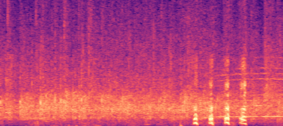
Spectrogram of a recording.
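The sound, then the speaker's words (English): A church audience at North Point applauds steadily as Celebrate Recovery ministry leaders are brought out, a dense wash of clapping throughout, with a few louder, sharper claps or whoops standing out near the end. “Let's hear it for these guys.”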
